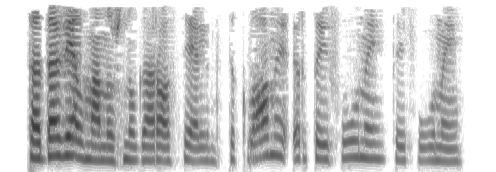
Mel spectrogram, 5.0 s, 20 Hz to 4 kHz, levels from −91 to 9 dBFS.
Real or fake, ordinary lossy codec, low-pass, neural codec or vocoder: fake; MP3, 16 kbps; 3.6 kHz; vocoder, 44.1 kHz, 128 mel bands every 512 samples, BigVGAN v2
